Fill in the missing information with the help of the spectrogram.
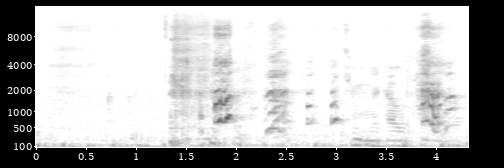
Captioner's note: laughter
